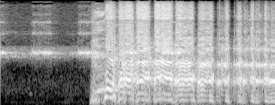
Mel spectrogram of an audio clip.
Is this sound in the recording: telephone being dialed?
no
